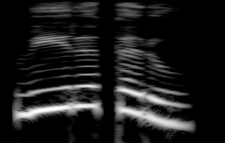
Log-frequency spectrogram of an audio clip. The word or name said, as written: ವರುತ್ರ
